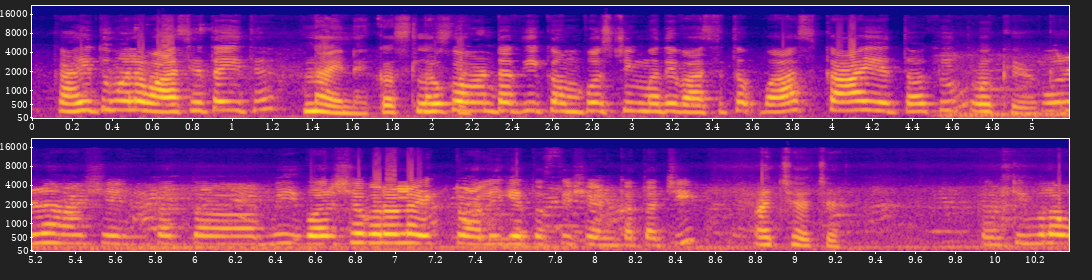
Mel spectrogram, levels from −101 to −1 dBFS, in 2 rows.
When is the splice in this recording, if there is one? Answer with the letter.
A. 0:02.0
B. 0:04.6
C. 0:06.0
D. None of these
B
